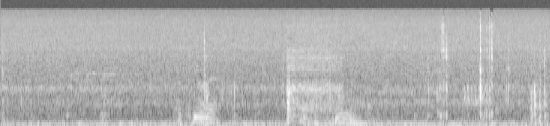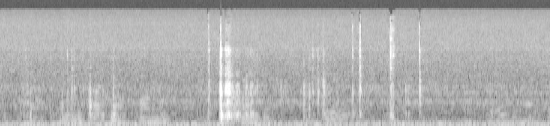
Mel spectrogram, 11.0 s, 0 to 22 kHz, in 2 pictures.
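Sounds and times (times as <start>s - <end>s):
monkey eating clicks: 4.3s - 5.5s, 8.5s - 9.8s.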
